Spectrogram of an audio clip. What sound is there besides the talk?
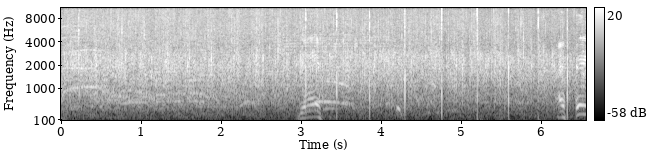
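audience applause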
